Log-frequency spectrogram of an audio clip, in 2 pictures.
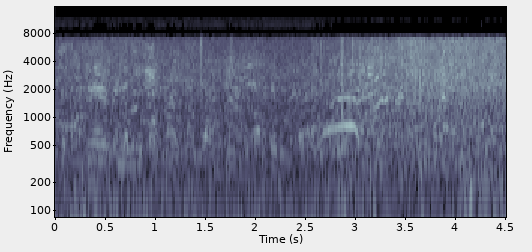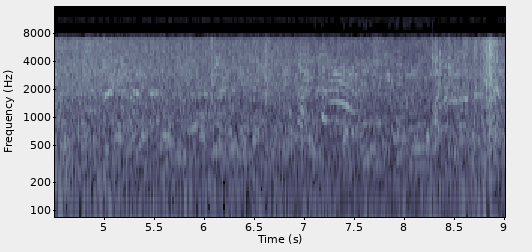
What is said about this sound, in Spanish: El vaivén de las olas, nada más y nada menos. Vamos a escuchar cómo se rompen.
